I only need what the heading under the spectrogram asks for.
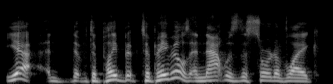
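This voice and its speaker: Animated Midwestern man, dry sound. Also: fairly high pitch, moderate pace, husky, no room sound. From American Midwest. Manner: animated storyteller, laughs often, acts out voices. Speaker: podcast co-host, touring comedian. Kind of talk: casual chat.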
